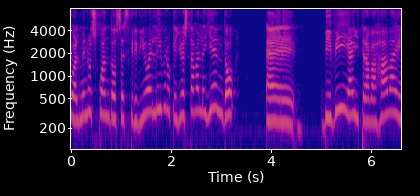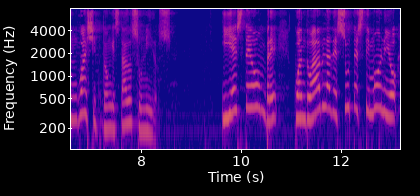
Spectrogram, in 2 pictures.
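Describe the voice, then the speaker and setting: A woman with a high voice preaches a sermon in an earnest, heartfelt way. She is middle-aged and often stops to praise God between her phrases. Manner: earnest preaching with repeated "gloria sea al Señor".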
